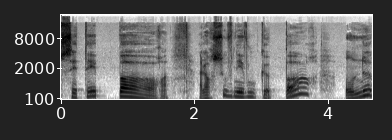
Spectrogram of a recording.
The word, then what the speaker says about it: porc: la dernière chose c'était port alors souvenez-vous que port on ne prononce pas le ces finales d'accord mais on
